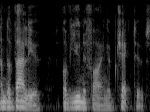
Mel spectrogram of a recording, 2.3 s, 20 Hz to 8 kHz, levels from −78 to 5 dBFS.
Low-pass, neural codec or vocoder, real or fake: 7.2 kHz; none; real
